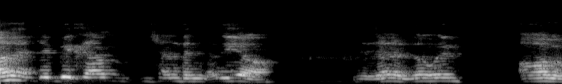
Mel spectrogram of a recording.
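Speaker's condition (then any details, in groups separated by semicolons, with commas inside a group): Cerebral palsy; uses one hand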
